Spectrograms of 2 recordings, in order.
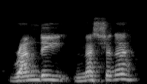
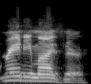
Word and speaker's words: Randy Meisner: Is it Randy Messner? Yes, Randy Messner, the bass player. That's right. Yes. That's right. You pronounce it right for me. There you go. Randy Meisner.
